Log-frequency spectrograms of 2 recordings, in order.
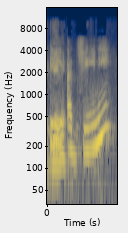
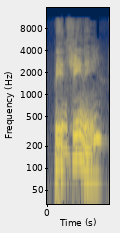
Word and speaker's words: Biagini: It's actually Biagini. Biagini. Yeah, okay. It's Italian.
